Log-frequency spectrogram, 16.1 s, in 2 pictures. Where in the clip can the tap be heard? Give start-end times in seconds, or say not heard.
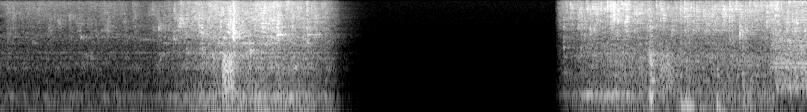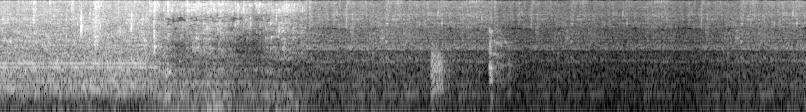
0.0-3.4, 5.6-16.0.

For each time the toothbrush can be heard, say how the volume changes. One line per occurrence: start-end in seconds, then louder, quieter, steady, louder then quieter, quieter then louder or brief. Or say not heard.
not heard.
